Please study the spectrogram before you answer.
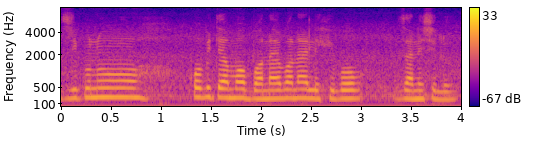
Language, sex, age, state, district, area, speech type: Assamese, female, 60+, Assam, Darrang, rural, spontaneous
